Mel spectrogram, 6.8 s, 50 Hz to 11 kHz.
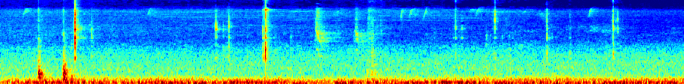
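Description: A few sharp clicks and light taps of metal being handled as a CO2 cartridge is fitted into the grip of a Barra Schofield CO2 revolver, over a steady low rumble, with faint bird chirps in the background.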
